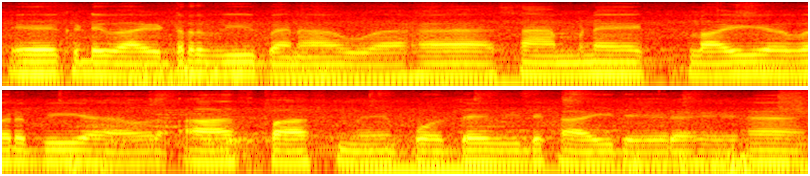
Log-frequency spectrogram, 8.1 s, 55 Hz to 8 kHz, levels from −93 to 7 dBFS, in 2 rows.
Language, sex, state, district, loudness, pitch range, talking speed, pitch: Hindi, male, Punjab, Fazilka, -17 LUFS, 105-115 Hz, 165 wpm, 110 Hz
